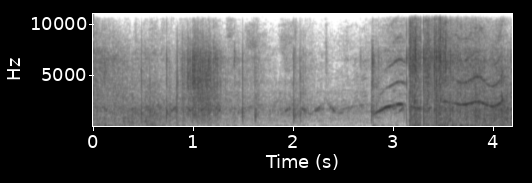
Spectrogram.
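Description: Aerial fireworks bursting overhead, a dense run of crackles and pops that gets louder about three seconds in. A rising whistle comes just before the louder part.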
